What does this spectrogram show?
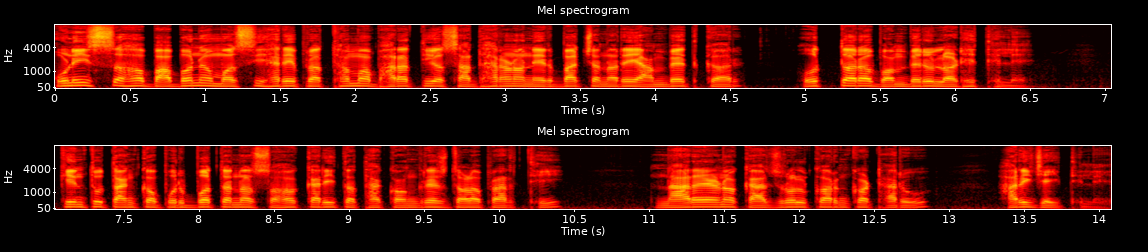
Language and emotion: Odia, neutral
